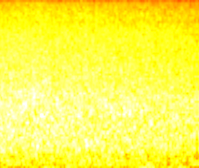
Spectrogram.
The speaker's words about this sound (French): La cascade de la Gouille Verte est impressionnante.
